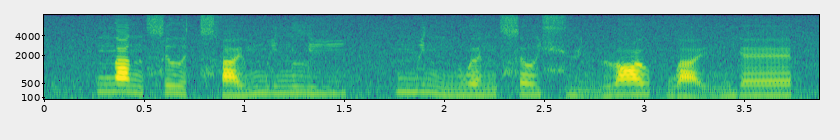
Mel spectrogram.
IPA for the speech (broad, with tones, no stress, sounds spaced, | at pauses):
n̪ a˥˧ n s ɹ̩˥˩ t͡sʰ a˧˥ ɪ̯ m i˥ n l i˥ | m i˥˩ n n̪ w ə˧˥ n s ɤ˧˥ ɕ y̰˨˩ n ɻ ɑ˥ ʊ̯ f w a̰˨˩ ɪ̯ n̪ j ɛ˥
